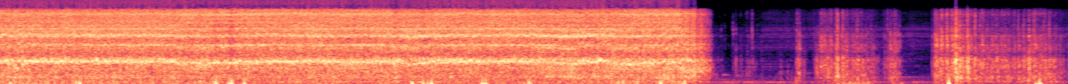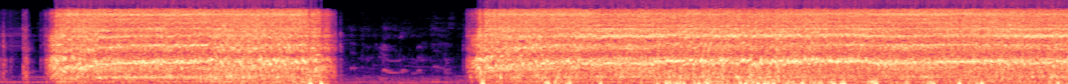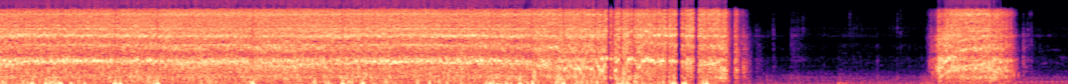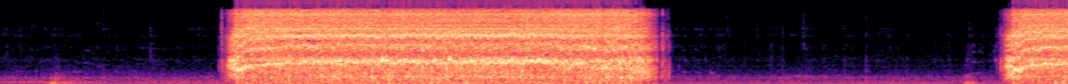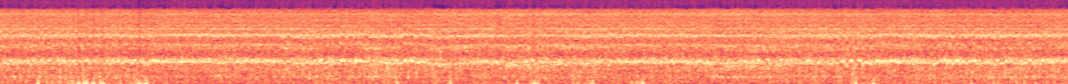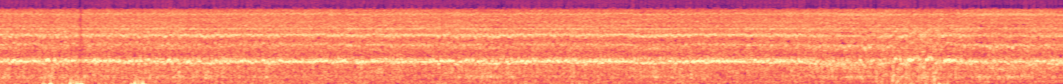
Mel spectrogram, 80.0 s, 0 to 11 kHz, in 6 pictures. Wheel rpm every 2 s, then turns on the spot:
230, 220, 220, 230, 80, 10, 20, 150, 160, 40, 210, 220, 230, 220, 220, 220, 220, 200, 10, 60, 0, 140, 220, 170, 0, 0, 160, 230, 220, 220, 230, 220, 230, 230, 230, 230, 230, 230, 230, 230.
10-14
